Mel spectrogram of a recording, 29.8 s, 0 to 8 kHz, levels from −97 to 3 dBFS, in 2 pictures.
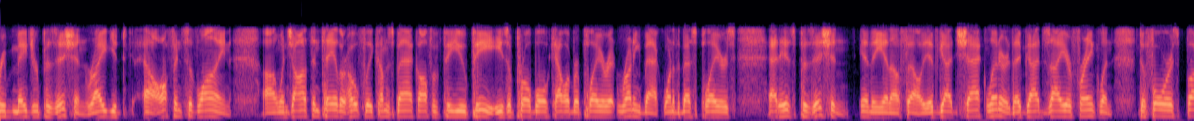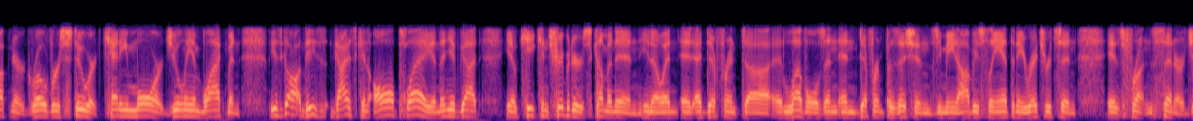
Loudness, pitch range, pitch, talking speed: -22 LUFS, 125-145 Hz, 135 Hz, 185 wpm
